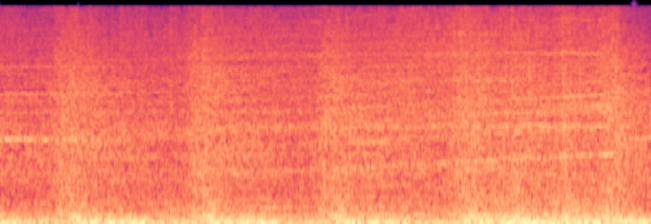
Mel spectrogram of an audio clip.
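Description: Action-trailer soundtrack: a dense, loud low rumble with music, punctuated by a heavy hit about every second and a half.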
